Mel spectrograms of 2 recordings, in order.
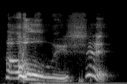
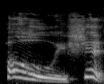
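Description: First: Slow, high and louder amazement; louder stunned. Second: Slow, high-pitched amazement; stunned. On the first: Friend reacting again to the huge purchase, louder and slower. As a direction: let it burst out slowly, even more floored. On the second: Friend hearing about the toilet paper haul, slow stunned. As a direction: stretch it out in awe. Reacting to thirty-six rolls. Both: Real, not acted.

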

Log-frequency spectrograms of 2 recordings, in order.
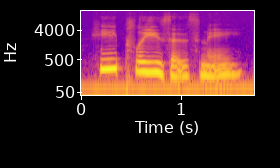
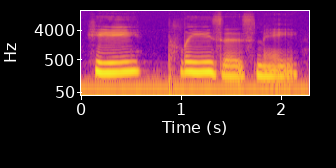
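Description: First: Sweet little voice. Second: Very slow and gentle, words stretched; sweet voice again. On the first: Wife recalling God's voice while she circles the airport, slow and gentle. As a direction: voice a kind inner voice that stops her short. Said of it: "this little sweet voice that said". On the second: The inner voice repeats itself to the wife, slow and tender. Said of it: "this voice came again". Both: Retold or imitated.

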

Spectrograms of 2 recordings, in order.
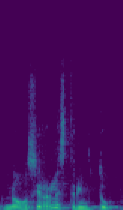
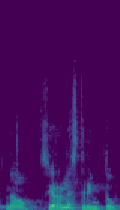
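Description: First: Slower, "no, cierra el stream tú" drawn out softly; soft giggly late night call. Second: Playful "no, cierra el stream tú" like lovers; giggly late night call. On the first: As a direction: coo it, lingering on the goodbye. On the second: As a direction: tease "you hang up first". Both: Pretend. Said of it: "no quiero colgar".

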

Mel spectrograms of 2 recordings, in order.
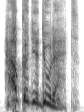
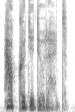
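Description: First: Loud, high accusation; angry reproach. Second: Soft, wounded accusation; hushed reproach. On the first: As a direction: burst out at Dad in outrage. Son confronts father, raises his voice. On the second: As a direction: drop the voice in hurt disbelief. Son confronts father, drops his voice. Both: Acted.

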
